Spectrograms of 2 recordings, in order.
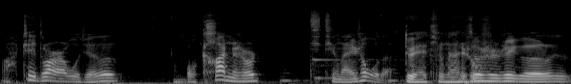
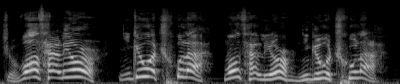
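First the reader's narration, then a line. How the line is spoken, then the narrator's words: Someone shouting. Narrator (Chinese): 这个院里就有人开始喊了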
